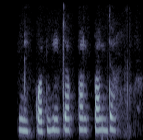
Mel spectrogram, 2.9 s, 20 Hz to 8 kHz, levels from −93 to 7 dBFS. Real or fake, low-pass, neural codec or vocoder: real; 7.2 kHz; none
